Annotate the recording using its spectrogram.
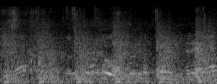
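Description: People talking, with the rush of turbulent water through a sluice gate underneath.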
